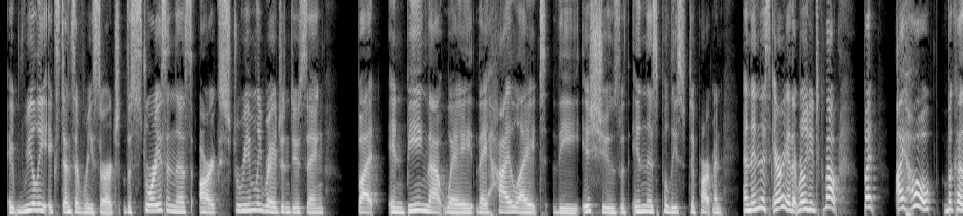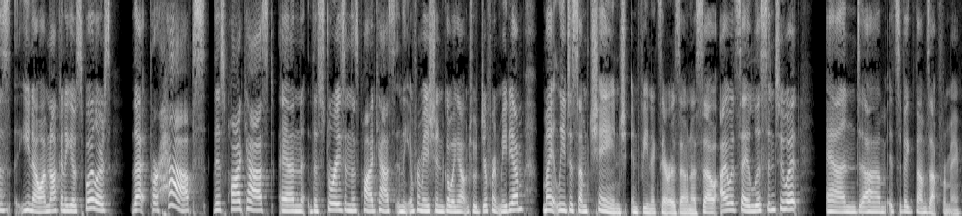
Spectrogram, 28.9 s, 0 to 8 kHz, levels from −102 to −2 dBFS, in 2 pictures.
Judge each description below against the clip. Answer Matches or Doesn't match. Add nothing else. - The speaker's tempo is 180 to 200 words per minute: Matches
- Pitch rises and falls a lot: Matches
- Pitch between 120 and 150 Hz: Doesn't match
